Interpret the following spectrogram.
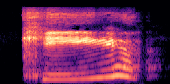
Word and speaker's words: Cay: private island right already freaking know that you pronounce K key yeah castaway see ya in America you say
